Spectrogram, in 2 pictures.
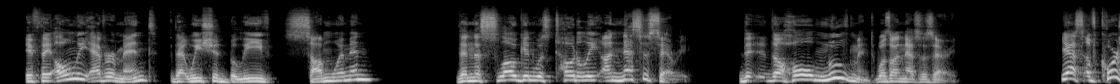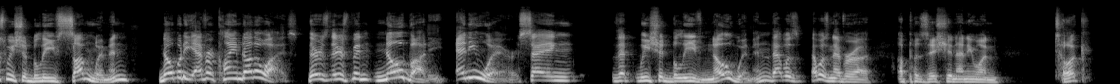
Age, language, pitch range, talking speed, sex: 40-59, English, 130-180 Hz, 155 wpm, male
